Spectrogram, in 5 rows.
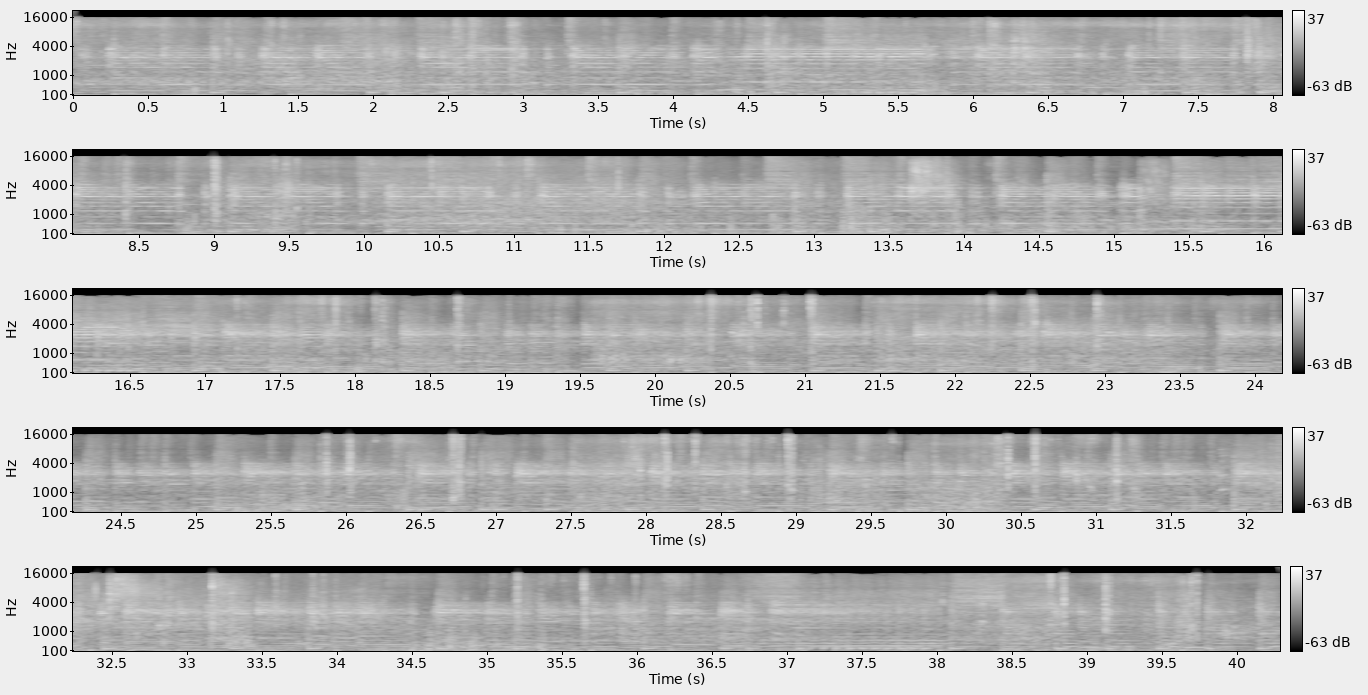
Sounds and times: Music: 0.0 - 40.2
Skateboard: 0.0 - 40.2.

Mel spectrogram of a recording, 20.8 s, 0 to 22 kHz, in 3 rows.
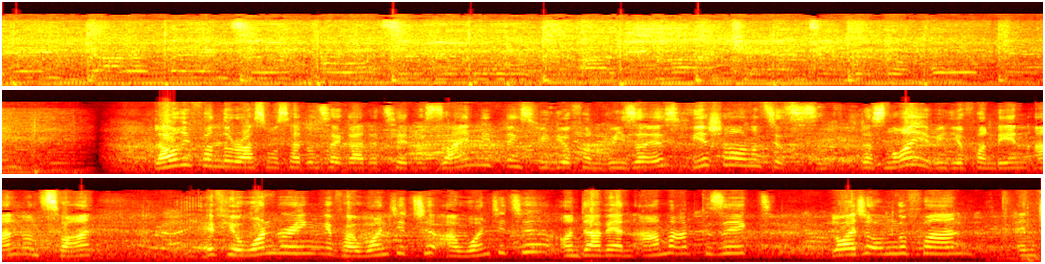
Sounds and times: Speech: 7.8 - 20.8.

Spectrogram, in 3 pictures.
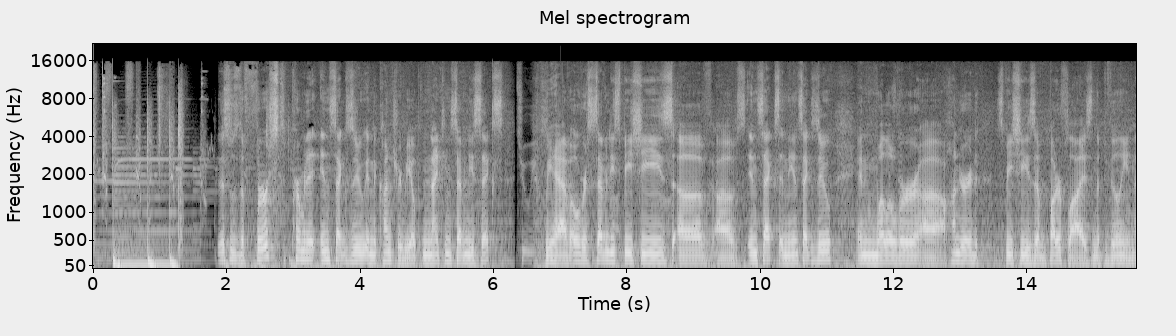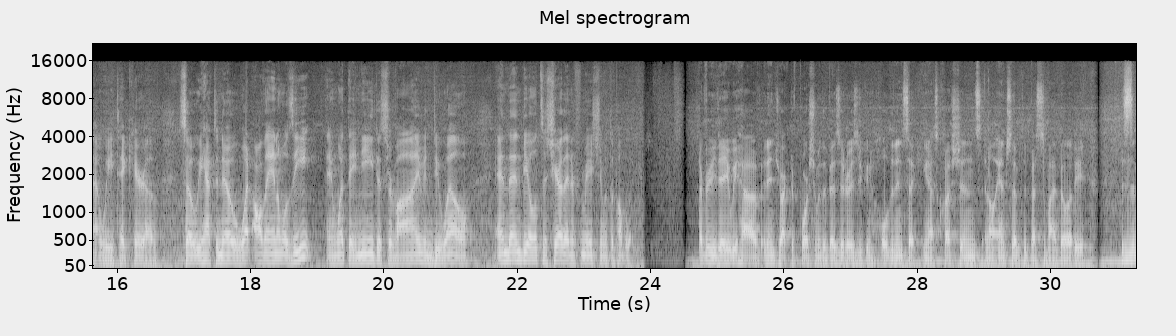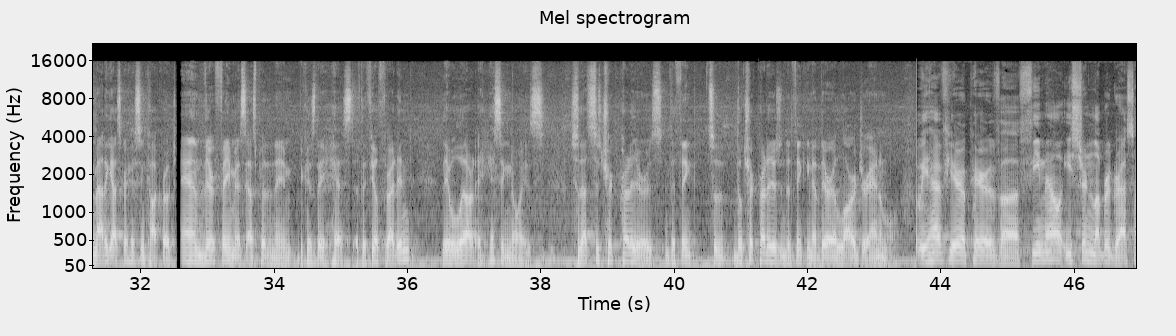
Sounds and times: Speech: 1.9 - 23.9, 24.7 - 46.9.

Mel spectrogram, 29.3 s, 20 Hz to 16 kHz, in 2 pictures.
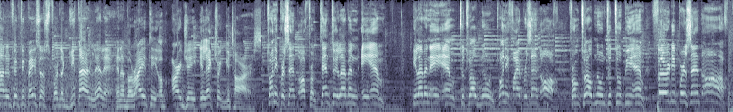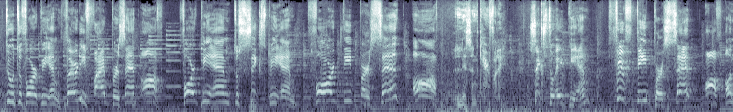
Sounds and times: Speech: 0.0 - 7.7, 8.3 - 29.3.

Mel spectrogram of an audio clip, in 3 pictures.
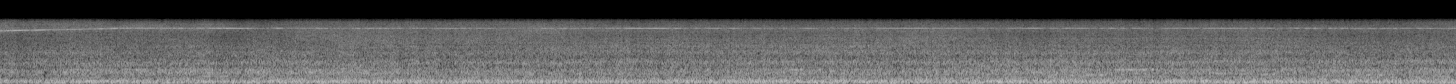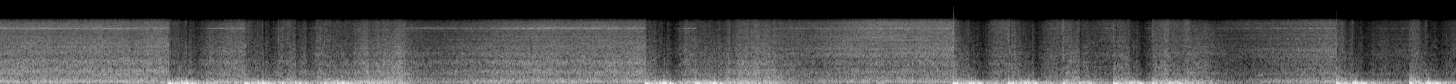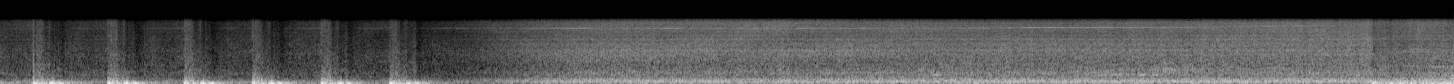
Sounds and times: Vehicle: 0.0 - 43.6.

